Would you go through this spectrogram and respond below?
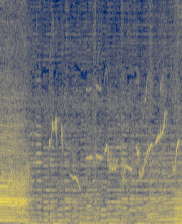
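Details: Tame cattle herd setting off on a long journey toward fresh pasture; a falling harmonic moo opens, another begins at the end, with small birds chirping between and a steady low hum underneath.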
